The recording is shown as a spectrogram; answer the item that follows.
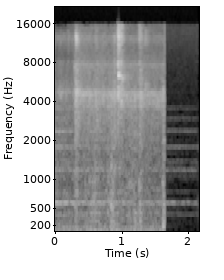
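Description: Cabin noise inside a moving bus: low engine and road rumble with rattling. It cuts off abruptly about three-quarters of the way in.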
